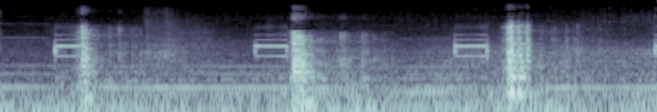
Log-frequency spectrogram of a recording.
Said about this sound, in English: I wrapped both of my hands on the doorknob and started turning. Somewhere I heard massive tumblers click.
